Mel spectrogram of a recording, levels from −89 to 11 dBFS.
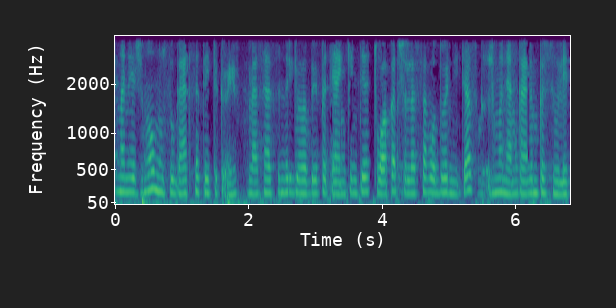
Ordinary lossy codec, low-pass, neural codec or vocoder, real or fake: AAC, 24 kbps; 3.6 kHz; codec, 44.1 kHz, 2.6 kbps, SNAC; fake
